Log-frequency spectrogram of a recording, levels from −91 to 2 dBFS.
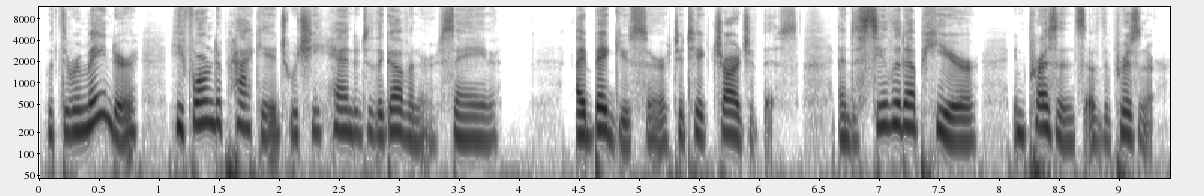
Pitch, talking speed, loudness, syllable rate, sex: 195 Hz, 215 wpm, -21 LUFS, 6.2 syllables/s, female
